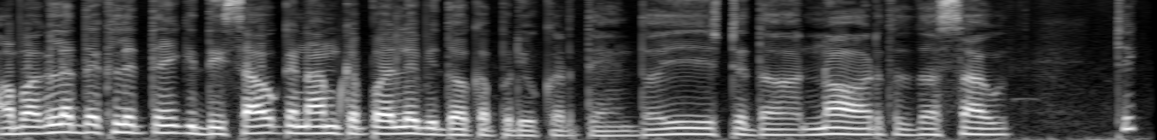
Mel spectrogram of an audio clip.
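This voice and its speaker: A man of average pitch teaching grammar in a patient, step-by-step way. He repeats each point and keeps checking that his listeners follow. The recording is dry, with no room echo. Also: fairly even intonation, normal speed, warm tone. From India. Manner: patient, repetitive explaining with many "theek hai" check-ins. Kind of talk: explanatory lesson.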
